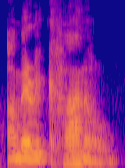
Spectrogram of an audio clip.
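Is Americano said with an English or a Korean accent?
English. It is said with English sounds and stress. The speaker calls it right. "제대로 발음하게 돼요"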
